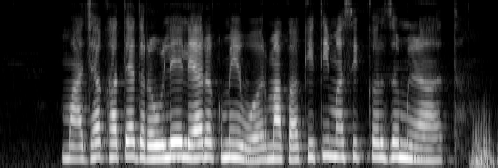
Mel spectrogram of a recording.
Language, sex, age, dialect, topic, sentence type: Marathi, male, 18-24, Southern Konkan, banking, question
